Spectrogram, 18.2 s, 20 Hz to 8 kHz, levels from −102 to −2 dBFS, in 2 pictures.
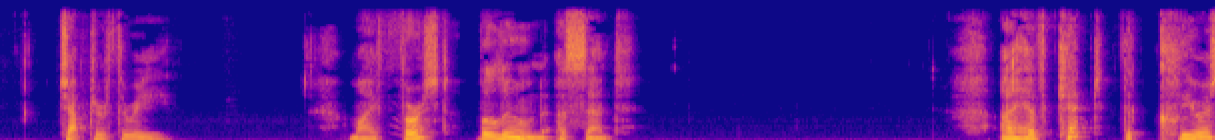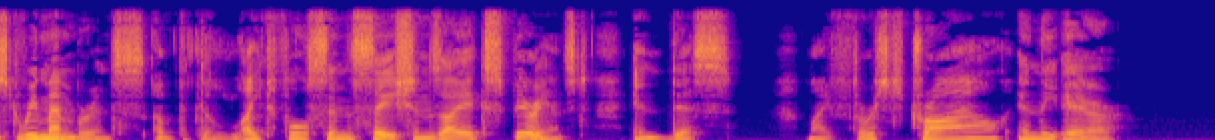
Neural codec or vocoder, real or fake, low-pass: none; real; 7.2 kHz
